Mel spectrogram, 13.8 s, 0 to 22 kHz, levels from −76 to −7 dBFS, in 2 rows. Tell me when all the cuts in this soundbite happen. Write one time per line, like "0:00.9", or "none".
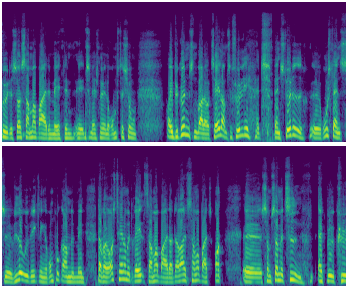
none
